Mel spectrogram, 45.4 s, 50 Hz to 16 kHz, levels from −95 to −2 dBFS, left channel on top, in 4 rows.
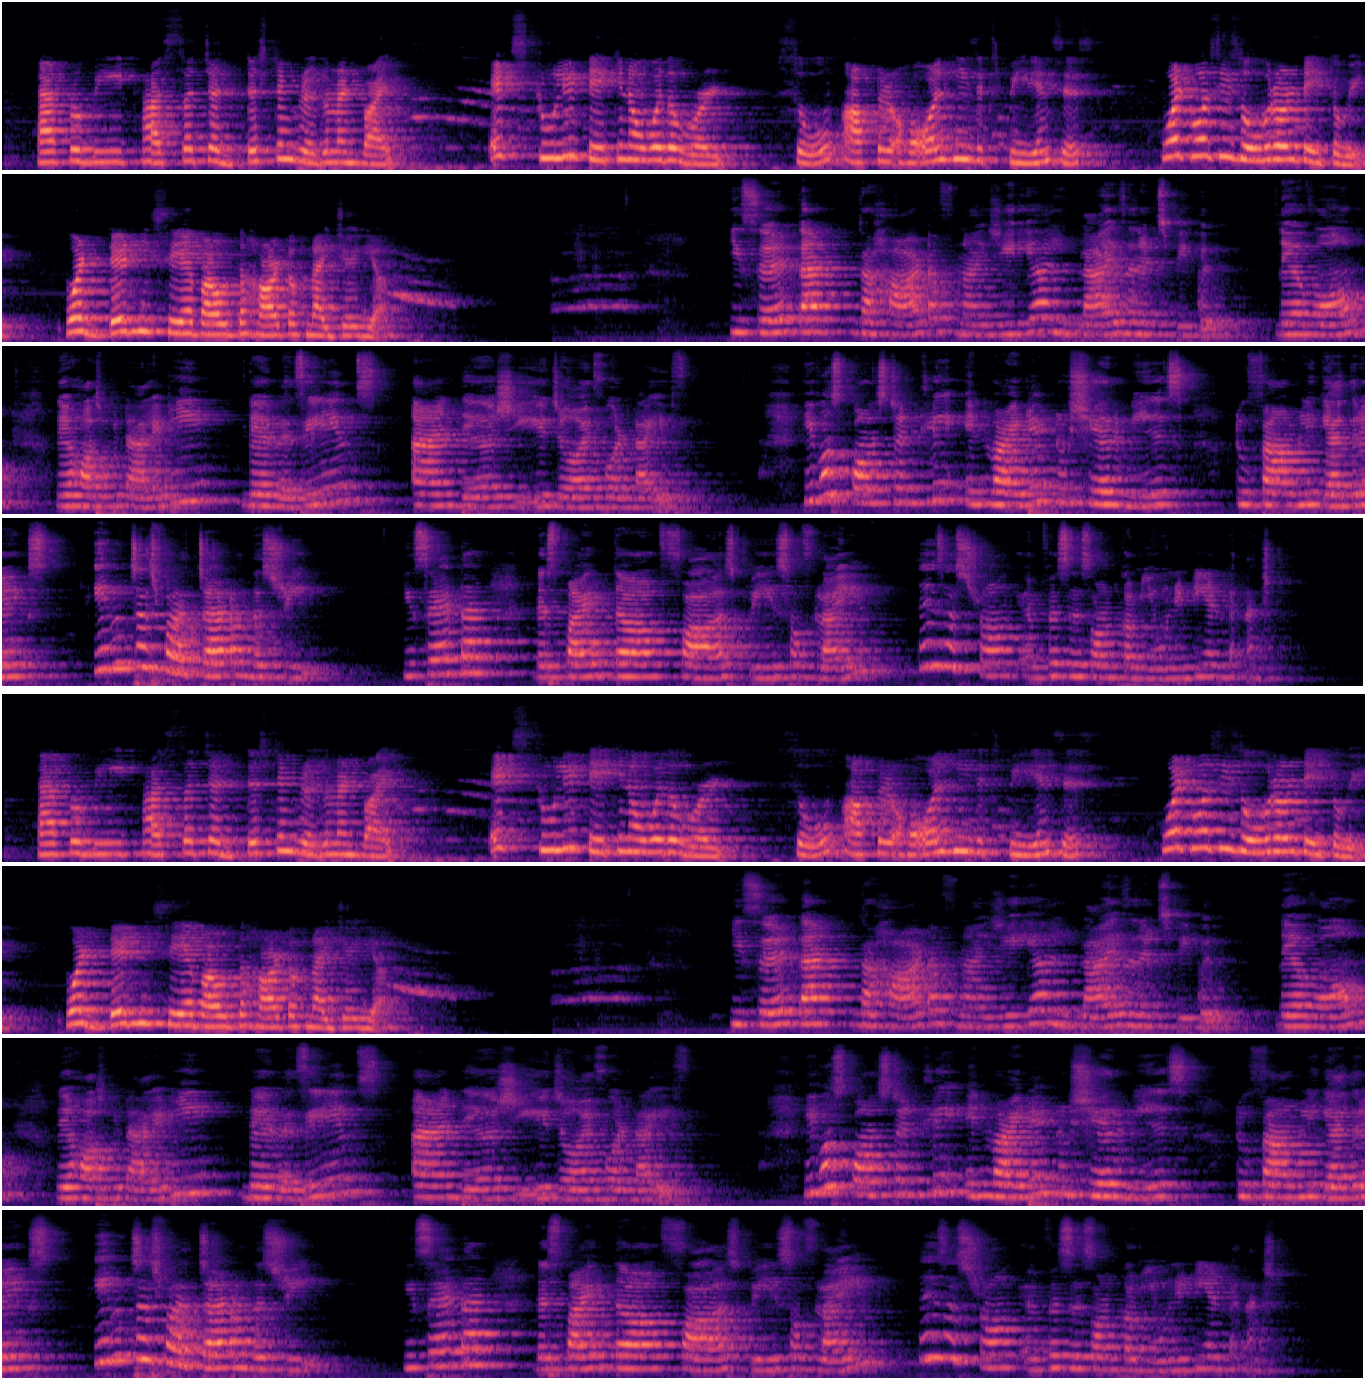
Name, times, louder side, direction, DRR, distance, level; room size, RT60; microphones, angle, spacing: voice 1, 0.3-3.5 3.8-6.0 6.6-9.0 9.7-11.4 11.9-14.9, left 2 dB, 35° left, 6 dB, 0.6 m, -29 dB
voice 2, 17.4-21.5 22.0-22.7 23.2-24.4 24.7-25.8 26.1-28.3 29.1-32.5 33.0-34.4 34.8-36.6 37.4-41.3 41.7-44.6, left 1 dB, 50° left, 1 dB, 4.7 m, -36 dB
18.5 x 9.5 x 4.2 m, 0.93 s
head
